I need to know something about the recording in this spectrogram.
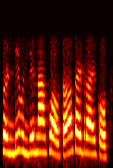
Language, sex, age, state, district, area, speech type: Goan Konkani, female, 30-45, Goa, Ponda, rural, conversation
